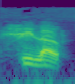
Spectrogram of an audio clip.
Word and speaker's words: Shiloh: And is it Shiloh? Did I pronounce that right, David? – Oh, you pronounced it right if you're talking in America. – Right, okay, fine. How would you pronounce it over there in Israel? – In Israel, we call it Shiloh.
